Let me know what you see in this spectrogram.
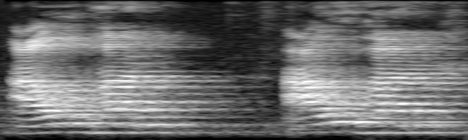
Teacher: যদি এই হয়ের সাথে বফলা যুক্ত হয় তাহলে মনে রাখতে হবে এখানেও হয়ের উচ্চারণ লোপ পাবে, হয়ের উচ্চারণ লোপ পাবে এবং থাকবে হলো ব। আর যেহেতু ব থাকবে আর এটা আবার মহাপ্রাণতা দান করবে, কাজে এটার উচ্চারণ হয়ে যাবে ভ। · তাহলে এই যে আহ্বান, তাহলে শব্দের শুরুতে আ, এরপরে এই যে হয় ভ, হয়ের সাথে বফলা হওয়ার কারণে উচ্চারণ হলো ও আর ভ, এ হলো ও আর হলো ভ, এই আকার আর এই ন, আহ্বান, আহ্বান।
